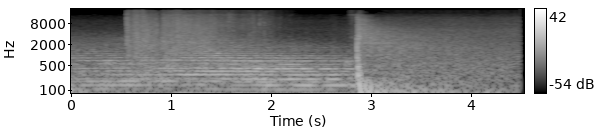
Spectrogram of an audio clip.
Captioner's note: water splashes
